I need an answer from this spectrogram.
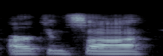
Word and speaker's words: Arkansas: The S in Des Moines, Illinois, Arkansas, are also not pronounced because of the French that held those areas before.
